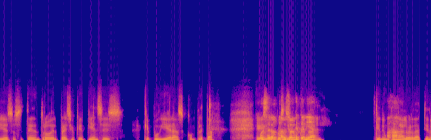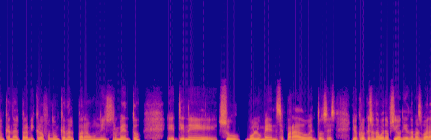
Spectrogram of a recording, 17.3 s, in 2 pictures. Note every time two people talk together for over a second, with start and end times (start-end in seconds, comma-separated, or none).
5.2-6.4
